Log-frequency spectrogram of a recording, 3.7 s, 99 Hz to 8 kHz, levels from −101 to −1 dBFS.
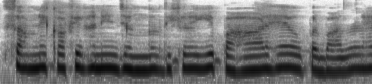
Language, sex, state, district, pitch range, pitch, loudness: Hindi, female, Himachal Pradesh, Shimla, 215-230 Hz, 225 Hz, -14 LUFS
